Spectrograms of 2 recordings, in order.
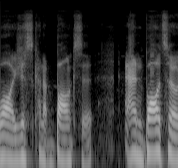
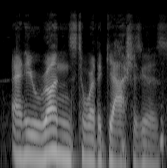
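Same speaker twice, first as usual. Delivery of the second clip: ordinary delivery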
